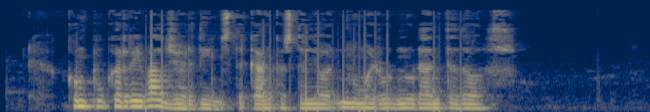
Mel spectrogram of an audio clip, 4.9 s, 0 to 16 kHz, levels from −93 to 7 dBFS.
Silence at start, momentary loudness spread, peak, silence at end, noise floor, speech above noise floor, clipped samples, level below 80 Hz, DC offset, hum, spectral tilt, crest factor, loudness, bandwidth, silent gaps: 0.5 s; 8 LU; -8 dBFS; 1.05 s; -66 dBFS; 43 dB; under 0.1%; -52 dBFS; under 0.1%; none; -5.5 dB/octave; 16 dB; -23 LUFS; 11.5 kHz; none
